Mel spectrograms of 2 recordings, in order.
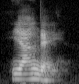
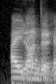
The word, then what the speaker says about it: Yaoundé: I looked up how to pronounce it, and now I think I've forgotten, but Yaoundé. – Okay. Yaoundé. – Y-A-O-U-N-D-E.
